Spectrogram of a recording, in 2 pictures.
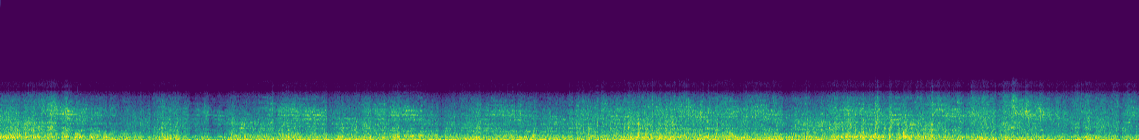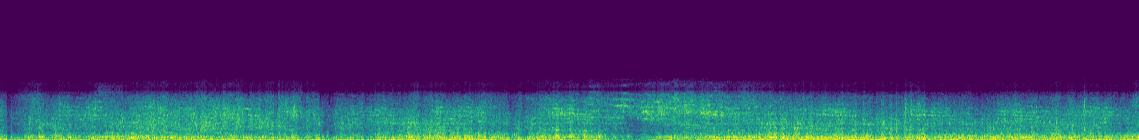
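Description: Freight cars of a fast-moving Norfolk Southern freight train rolling past close by, their steel wheels clattering over the rail joints in a steady, repeating clickety-clack.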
